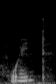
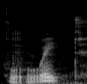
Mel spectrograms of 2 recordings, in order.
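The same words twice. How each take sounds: First: Automated crosswalk signal voice; crossing guard voice. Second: Said in the usual way. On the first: Retold or imitated. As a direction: announce it like a robotic crosswalk. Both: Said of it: "Sound like one of those crossing guard automated voice".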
